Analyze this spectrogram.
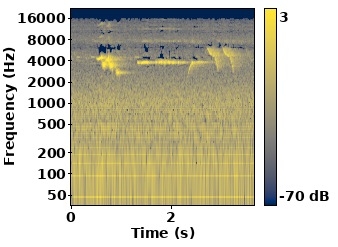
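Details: In a spring forest at Myojin, Kamikochi, Japan, June 2021, a Narcissus flycatcher sings alongside a Black Bunting: a burbled high phrase, a long level whistle, then rising and steeply falling whistled notes.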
